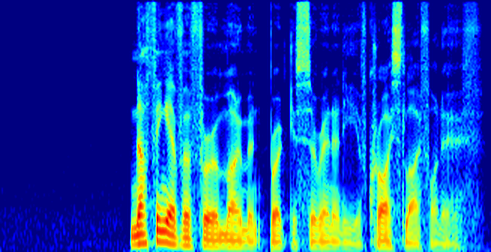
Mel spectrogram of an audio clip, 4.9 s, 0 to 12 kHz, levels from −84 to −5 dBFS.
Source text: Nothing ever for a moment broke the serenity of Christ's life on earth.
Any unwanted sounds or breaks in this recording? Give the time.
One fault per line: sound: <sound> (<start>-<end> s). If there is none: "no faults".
no faults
